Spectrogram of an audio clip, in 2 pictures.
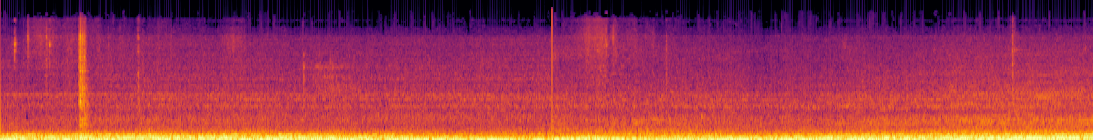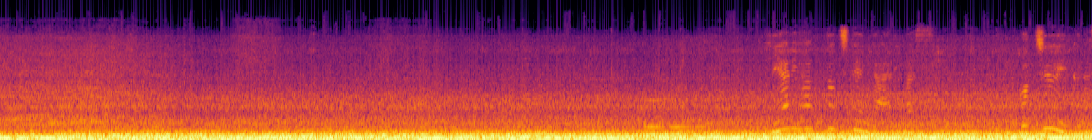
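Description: A car engine hums steadily and rises as the car speeds up.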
